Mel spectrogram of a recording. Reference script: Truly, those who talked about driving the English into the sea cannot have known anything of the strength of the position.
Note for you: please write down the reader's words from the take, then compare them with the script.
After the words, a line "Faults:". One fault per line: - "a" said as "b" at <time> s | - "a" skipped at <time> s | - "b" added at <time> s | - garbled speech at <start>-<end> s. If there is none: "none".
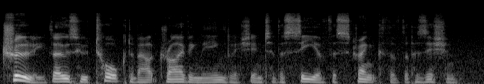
Truly, those who talked about driving the English into the sea of the strength of the position.
Faults:
- "cannot have known anything" skipped at 3.2 s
